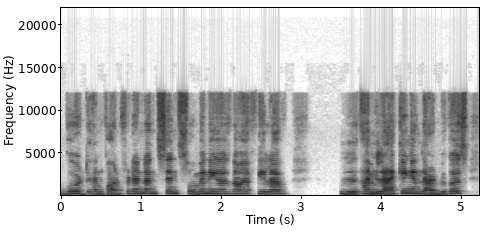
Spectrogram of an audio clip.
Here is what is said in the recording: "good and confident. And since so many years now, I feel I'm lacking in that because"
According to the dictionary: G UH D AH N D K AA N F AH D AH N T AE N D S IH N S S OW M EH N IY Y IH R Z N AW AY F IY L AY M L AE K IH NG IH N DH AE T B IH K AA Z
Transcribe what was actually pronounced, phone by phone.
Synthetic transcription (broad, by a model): G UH D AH N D K AA N F AH D AH N T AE N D S IH N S S OW M EH N IY Y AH R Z N AW AY F IY L AY M L AE K IH NG IH N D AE T B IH K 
